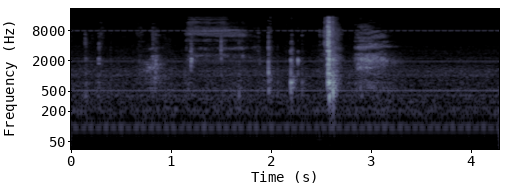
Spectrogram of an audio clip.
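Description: Glued package being torn open by hand: crinkling and rustling of the packaging with scattered sharp snaps, the loudest about two and a half seconds in, as the glued seal is forced apart.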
